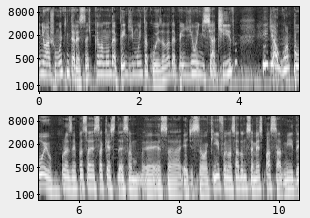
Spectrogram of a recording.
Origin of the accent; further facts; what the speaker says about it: Brazil; Eu sou brasileiro.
